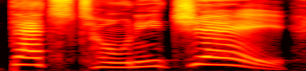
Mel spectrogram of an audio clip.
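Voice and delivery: high, drawn-out retold exclamation; excited recognition. Viewer spotting a favorite voice actor on screen, excited recognition. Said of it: "I was like".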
